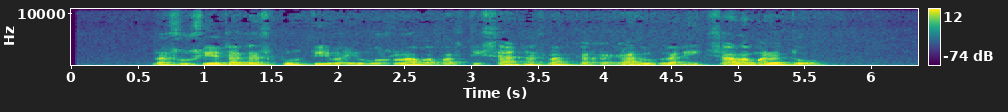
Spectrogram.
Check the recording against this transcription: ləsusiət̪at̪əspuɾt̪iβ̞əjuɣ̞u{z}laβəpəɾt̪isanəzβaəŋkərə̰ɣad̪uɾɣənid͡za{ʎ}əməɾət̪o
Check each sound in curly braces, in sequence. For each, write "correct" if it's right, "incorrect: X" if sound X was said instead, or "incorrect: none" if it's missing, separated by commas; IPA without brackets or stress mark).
correct, incorrect: l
